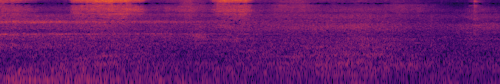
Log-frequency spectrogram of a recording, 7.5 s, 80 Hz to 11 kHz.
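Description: JR 209-series electric commuter train slowing to a stop at a platform. The wheel and running rumble eases off steadily, and a thin whine from the motors and brakes fades out in the first second or two.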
